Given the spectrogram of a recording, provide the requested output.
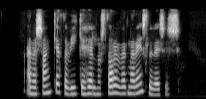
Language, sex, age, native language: Icelandic, female, 40-49, Icelandic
